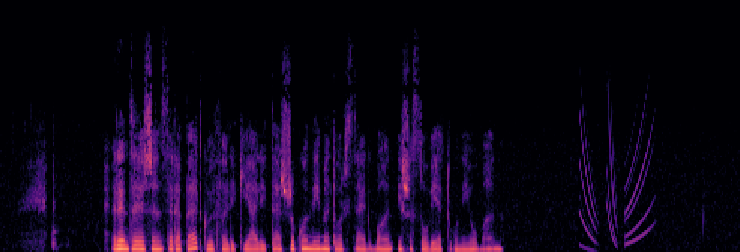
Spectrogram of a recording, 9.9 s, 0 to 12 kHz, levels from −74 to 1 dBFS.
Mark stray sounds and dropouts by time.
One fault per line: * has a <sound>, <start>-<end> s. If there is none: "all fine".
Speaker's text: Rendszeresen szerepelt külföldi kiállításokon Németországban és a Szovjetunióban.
* has a laugh, 0.7-1.0 s
* has a chirp, 7.7-8.8 s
